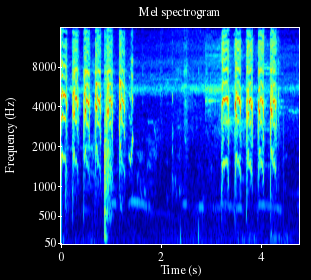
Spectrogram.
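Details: Parrot giving a fast series of harsh, nasal squawks, about two per second, in two bursts separated by a near-silent pause with a few faint clicks.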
